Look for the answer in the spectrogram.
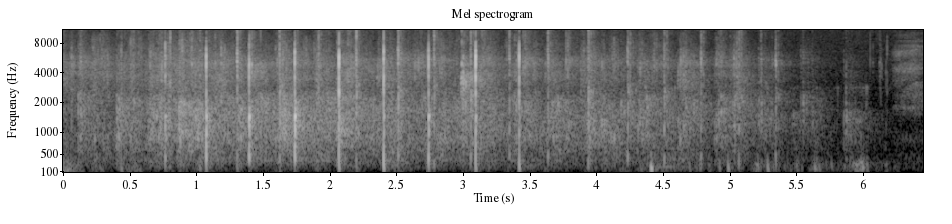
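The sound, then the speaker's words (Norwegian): An audience applauds steadily, with sharp individual claps standing out over a dense wash of clapping that gradually thins and fades toward the end. “Du, dere kan få lov til å gi dem en god applaus.”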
